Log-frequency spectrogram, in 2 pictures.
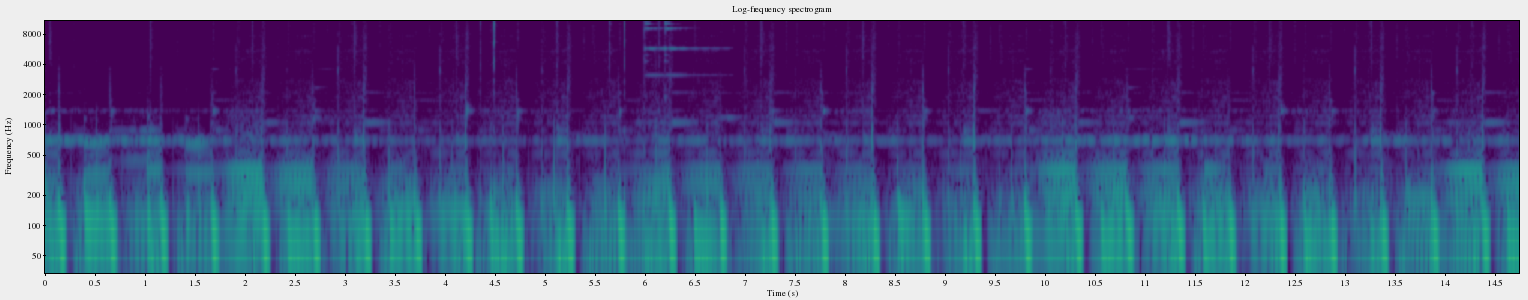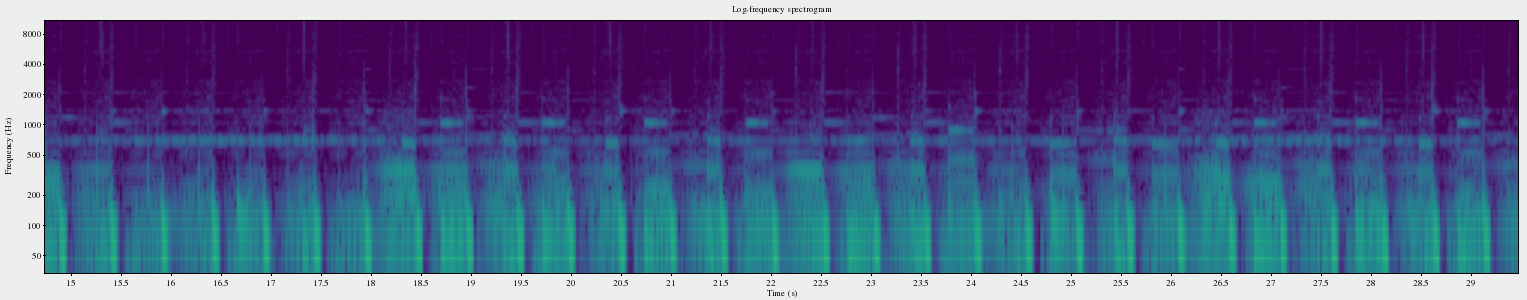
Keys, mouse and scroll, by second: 1.5 double click, 3.3 ctrl+z, 4.7 ctrl+space, 5.1 scroll down 1, 6.9 Delete, 7.6 Delete, 8.0 scroll up 1, 8.9 double click, 10.9 ctrl+z, 15.5 ctrl+space, 15.9 typing, 17.2 ctrl+space, 19.3 double click, 20.2 Down, 20.4 Down, 20.6 Down, 21.6 Right, 21.8 Right, 21.9 Right, 22.1 Right, 23.1 double click.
